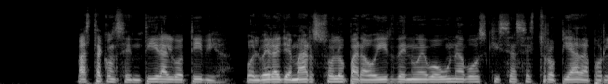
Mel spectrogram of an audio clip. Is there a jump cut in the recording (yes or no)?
yes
